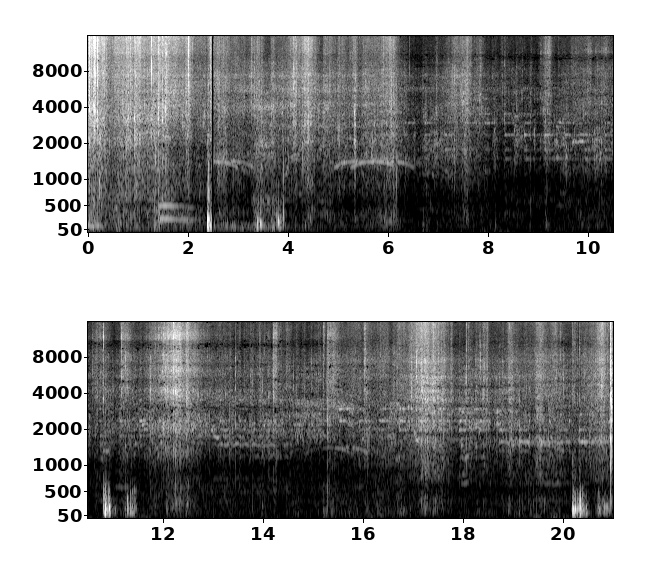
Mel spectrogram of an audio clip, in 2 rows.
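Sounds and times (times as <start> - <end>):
dry corn stalks rustling: 0.0 - 8.0, 9.0 - 21.0.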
